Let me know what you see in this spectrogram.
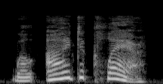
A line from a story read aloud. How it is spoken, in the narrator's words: Ma exclaimed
